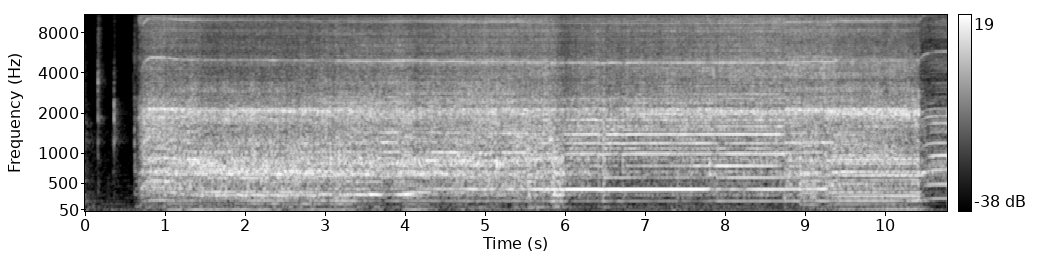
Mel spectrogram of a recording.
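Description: A handheld immersion blender whirs loudly and steadily for about ten seconds while making mayonnaise, its motor pitch shifting slightly as it churns the thick mixture, starting after a couple of soft clicks.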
